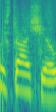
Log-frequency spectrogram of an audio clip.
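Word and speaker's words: Astacio: Pedro Estachio is still another right-hander for the Dodgers. Pedro's from the Dominican Republic. And if you have trouble pronouncing his last name, just remember that pistachio rhymes with pistachio.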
